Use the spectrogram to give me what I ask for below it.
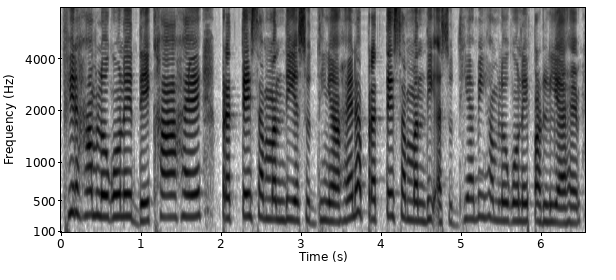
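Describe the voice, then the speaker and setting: A woman with a high voice teaches an exam-prep grammar lesson. She repeats key terms, asks and answers her own questions, and keeps checking in with her students. The recording is dry and close, with no room sound. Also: fairly even intonation, normal speed, fairly bright tone, clean tone, no echo.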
